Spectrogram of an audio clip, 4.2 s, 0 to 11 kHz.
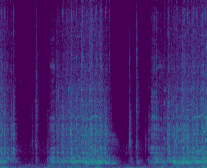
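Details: Toyota model 2640 sewing machine after service and plug fault fix, stitching test fabric: quick even rattle at about four stitches per second, pausing between runs, no knocks; normal running.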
